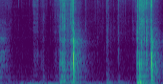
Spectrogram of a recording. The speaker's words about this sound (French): L'oignon, on coupe comment euh, Moi, je vais le détailler en tout petits morceaux.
